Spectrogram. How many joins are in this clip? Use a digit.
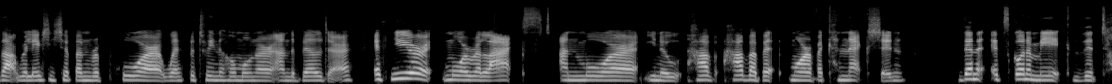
2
